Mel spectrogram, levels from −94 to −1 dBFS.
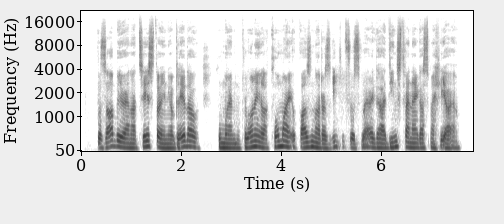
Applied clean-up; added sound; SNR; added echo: neural mask model DeepFilterNet 3.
